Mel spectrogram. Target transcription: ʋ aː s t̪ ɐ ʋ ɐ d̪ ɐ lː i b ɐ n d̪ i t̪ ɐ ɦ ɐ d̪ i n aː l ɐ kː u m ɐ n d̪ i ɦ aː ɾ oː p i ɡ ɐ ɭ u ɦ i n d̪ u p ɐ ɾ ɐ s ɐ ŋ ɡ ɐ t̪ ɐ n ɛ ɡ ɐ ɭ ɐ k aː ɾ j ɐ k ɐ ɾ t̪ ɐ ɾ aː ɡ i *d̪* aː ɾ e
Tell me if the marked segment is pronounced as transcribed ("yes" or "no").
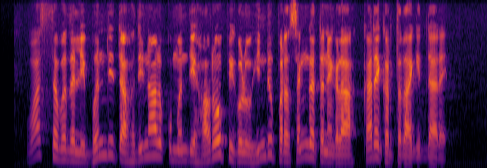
no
